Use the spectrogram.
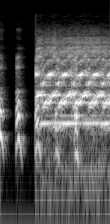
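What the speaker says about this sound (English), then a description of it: "I need like an alarm button." Alarm sound effect: two brief tones, then a loud continuous buzzing alarm that holds steady to the end.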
